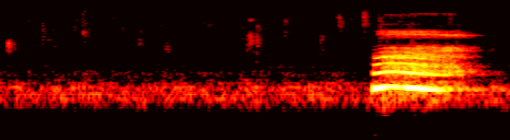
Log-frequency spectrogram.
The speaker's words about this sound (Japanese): そろそろシャワーで流せ。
